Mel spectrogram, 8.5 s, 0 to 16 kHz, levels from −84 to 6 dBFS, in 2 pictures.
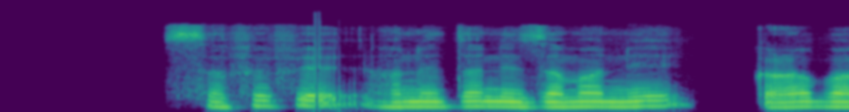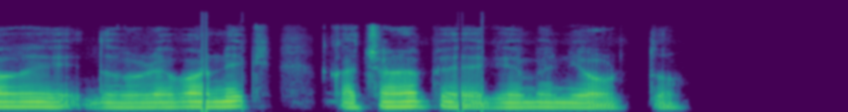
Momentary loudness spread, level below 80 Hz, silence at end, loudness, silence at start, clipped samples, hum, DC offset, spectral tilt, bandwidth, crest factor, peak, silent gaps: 9 LU; -48 dBFS; 0.85 s; -17 LUFS; 0.85 s; under 0.1%; none; under 0.1%; -6.5 dB/octave; 7.8 kHz; 16 dB; 0 dBFS; 3.53-3.77 s, 7.42-7.48 s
